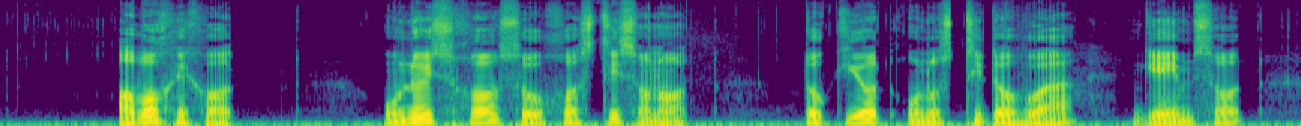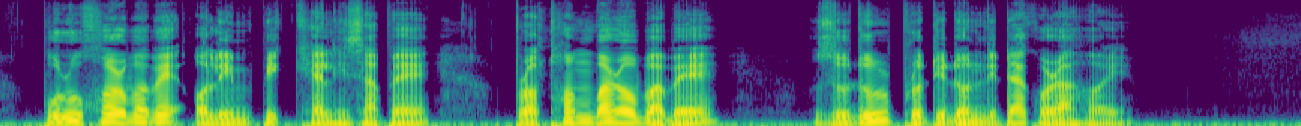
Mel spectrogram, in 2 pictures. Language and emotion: Assamese, neutral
